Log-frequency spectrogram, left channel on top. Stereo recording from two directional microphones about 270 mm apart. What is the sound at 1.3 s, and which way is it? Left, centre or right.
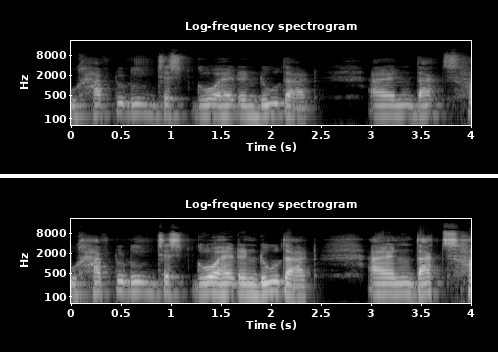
Speech, right.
